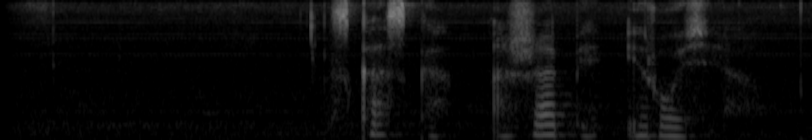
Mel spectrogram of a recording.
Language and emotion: Russian, neutral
